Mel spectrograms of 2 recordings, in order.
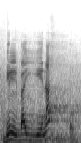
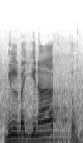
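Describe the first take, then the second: First: The t merges into the following th. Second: The same.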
